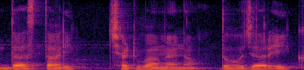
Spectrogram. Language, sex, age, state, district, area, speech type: Hindi, male, 45-60, Madhya Pradesh, Balaghat, rural, spontaneous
